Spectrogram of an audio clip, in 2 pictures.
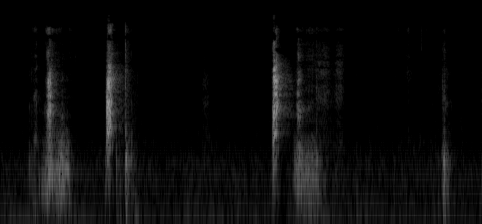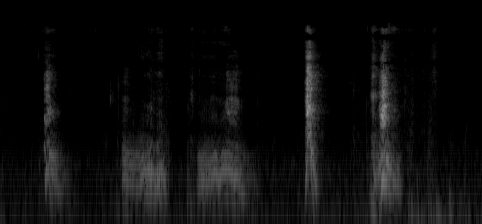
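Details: A Scottish Terrier barks sharply and irregularly at a pig, broken up by low, rumbling growls.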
